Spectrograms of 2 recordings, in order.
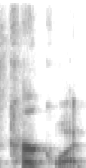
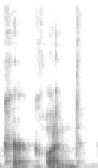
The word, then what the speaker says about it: Kirkwood: just to correct you it's Kirkwood not Kirkland KK Kirkwood okay so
